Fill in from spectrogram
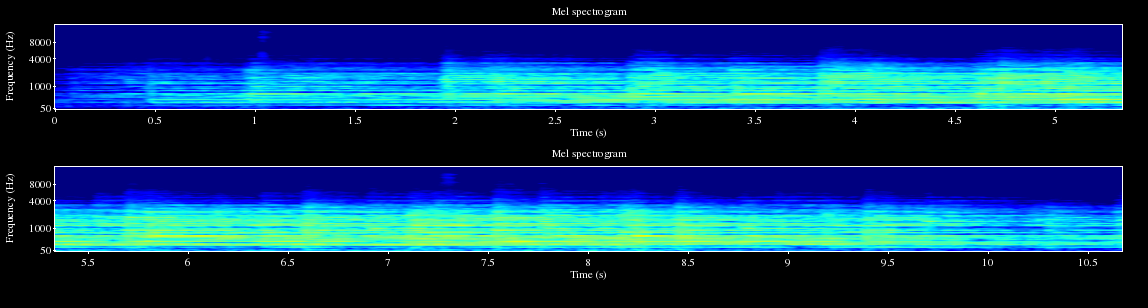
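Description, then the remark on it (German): Church bells ring steadily with overlapping strikes, their rich, humming tones building into a full, sustained peal that swells in loudness and carries on without any voices. “Für die einen bedeutet er Heimat, für andere steht er für den Glauben und für viele ist er wie ein Synonym, Synonym für den Frieden, der Klang der Kirchenglocken in unserem Land.”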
